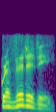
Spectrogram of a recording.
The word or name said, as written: gravidity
